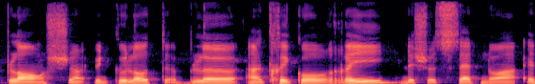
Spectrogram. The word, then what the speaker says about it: tricot: Je dois dire riz sans S, riz, vert, blanc, habit, vêtements, tricot, gants. Les lettres à la fin du mot ne se prononcent pas et donc qu'on ne prononce que le principal.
